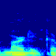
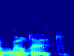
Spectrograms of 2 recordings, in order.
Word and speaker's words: Marduk: But we have to understand his theological background, and Nebuchadnezzar he would have seen himself as the physical manifestation of Marduk or Murdoch, depending on how you pronounce it.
